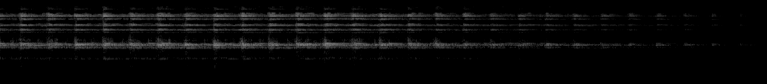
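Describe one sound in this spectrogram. Sleigh bells jingle in a quick, steady rhythm and slowly fade.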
